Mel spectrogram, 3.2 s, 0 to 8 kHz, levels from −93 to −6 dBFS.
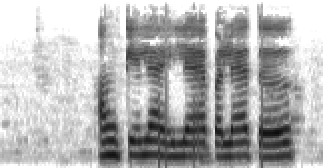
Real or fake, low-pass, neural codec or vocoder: real; 7.2 kHz; none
